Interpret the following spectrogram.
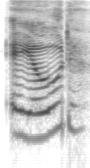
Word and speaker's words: Aoede: I want to call it Aoede, like Odie. Yeah, Odie. Maybe that... Odie, you know Garfield's what? Odie. Too late. The A is silent. It's Odie.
